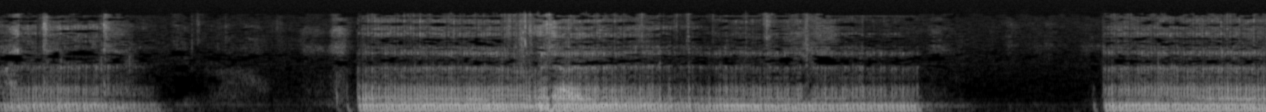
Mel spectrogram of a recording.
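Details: Pembroke Welsh Corgi puppies growl in low, rough, buzzy bursts lasting one to three seconds, broken by brief silences.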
